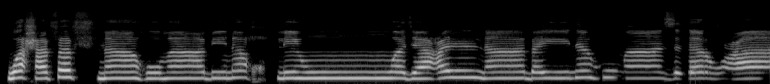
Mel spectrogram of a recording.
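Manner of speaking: very slow Quranic recitation. Shown as a demonstration. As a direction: recite slowly, drawing out the vowels. Models the verse recitation. (بہت آہستہ تلاوت)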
